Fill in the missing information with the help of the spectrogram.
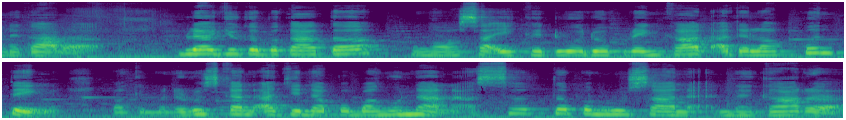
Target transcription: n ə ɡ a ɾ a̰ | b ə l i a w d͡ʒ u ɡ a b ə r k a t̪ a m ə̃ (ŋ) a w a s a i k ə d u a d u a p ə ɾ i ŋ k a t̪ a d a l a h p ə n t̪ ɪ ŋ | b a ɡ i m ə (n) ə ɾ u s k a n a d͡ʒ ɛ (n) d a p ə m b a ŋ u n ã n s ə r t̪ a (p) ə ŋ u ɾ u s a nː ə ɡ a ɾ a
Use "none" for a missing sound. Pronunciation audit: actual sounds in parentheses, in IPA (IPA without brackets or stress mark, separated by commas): ŋ, n, n, p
